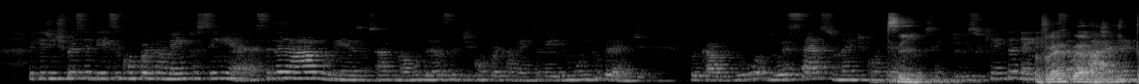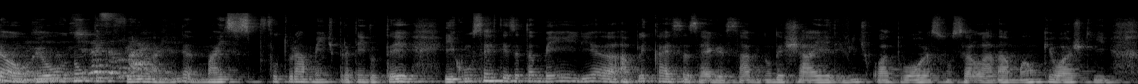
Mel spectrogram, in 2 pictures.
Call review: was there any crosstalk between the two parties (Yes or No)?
Yes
